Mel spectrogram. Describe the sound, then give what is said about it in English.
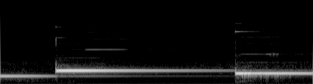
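Three sustained NBC radio network identification chimes ring out one after another, low, then high, then middle, each struck clearly and left to fade slowly. They are clean, with no talking. “Now you're familiar with the NBC chimes.”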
